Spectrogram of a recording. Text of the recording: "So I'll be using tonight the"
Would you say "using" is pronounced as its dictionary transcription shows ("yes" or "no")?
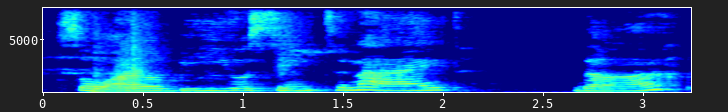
no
